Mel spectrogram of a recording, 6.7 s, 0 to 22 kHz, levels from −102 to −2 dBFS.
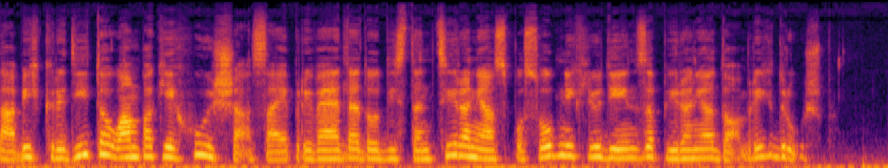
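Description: Generation loss runs through the whole speech clip, likely from the audio being decoded and re-encoded with Opus around five times, in a way that fits a 64 kbit/s setting. Each pass requantised the signal on a shifted frame grid, so its errors stacked up. The result sounds swirly and hollow, with a smeared quality and softened attacks beyond what that bitrate alone would give, even though content still reaches up to about 20.1 kHz.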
